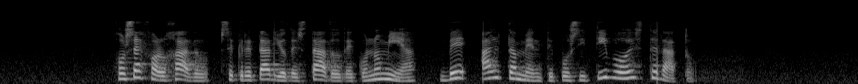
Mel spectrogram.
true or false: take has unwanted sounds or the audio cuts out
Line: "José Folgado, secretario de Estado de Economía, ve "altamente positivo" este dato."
false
